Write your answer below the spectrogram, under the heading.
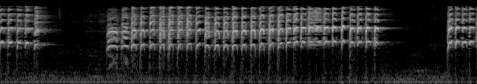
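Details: Cucak cungkok bulbul singing actively, its song filled with mimicked white-eye notes and sharp bursts: a dense run of rapid, high, buzzy chattering notes repeated about four times a second for three seconds, with shorter bursts before and after.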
